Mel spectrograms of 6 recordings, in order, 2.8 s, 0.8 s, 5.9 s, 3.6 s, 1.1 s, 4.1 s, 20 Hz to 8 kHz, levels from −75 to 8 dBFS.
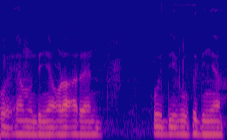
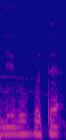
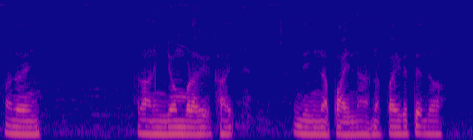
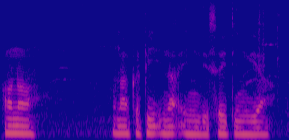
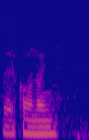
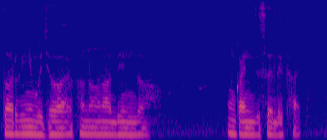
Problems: background sounds at intervals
